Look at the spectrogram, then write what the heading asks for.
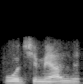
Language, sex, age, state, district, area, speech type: Manipuri, male, 18-30, Manipur, Kangpokpi, urban, conversation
